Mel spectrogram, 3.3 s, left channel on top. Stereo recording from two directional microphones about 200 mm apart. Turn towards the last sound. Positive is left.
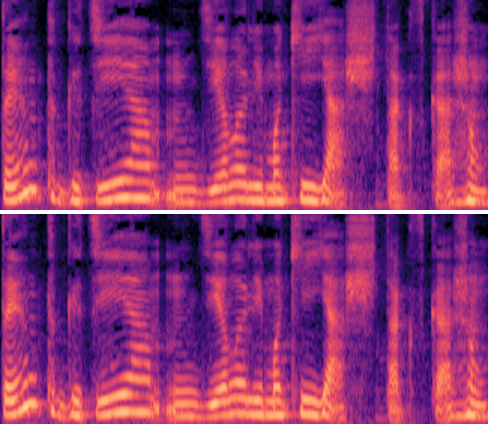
turn(degrees=-35)  # may be behind; listen again after turning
